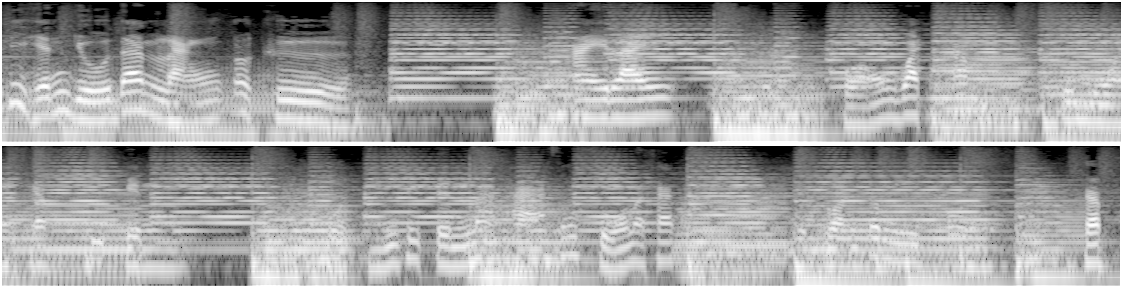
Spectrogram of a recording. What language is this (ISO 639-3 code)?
tha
